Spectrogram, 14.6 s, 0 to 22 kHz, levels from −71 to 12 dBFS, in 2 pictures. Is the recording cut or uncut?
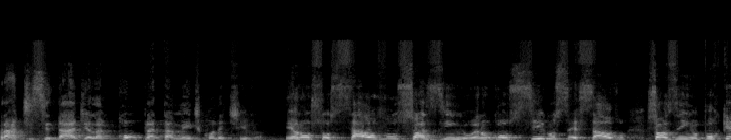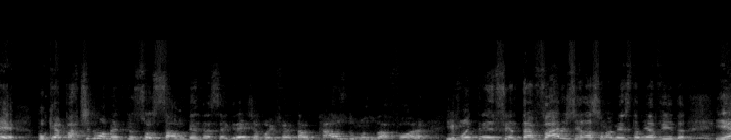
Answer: cut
